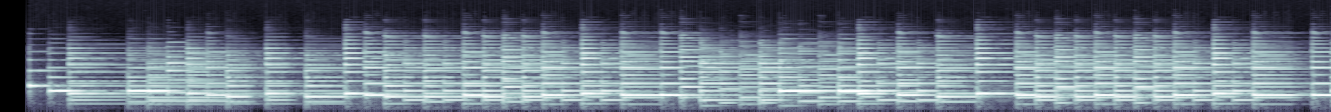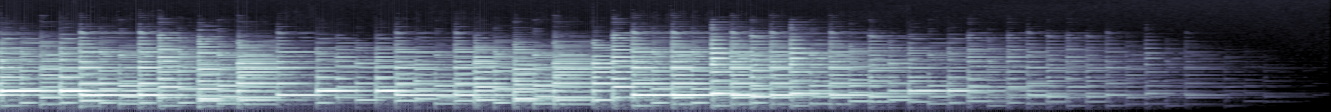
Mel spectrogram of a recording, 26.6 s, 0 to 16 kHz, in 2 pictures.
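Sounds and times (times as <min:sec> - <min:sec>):
piano piece: 0:00.3 - 0:25.5.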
